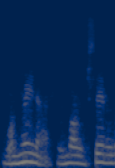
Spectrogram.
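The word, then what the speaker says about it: Wamena: That was called Wamina, but they now pronounce it Wamina.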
